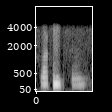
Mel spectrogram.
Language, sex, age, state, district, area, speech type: Kannada, male, 18-30, Karnataka, Shimoga, rural, conversation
